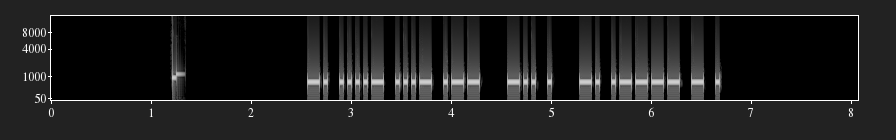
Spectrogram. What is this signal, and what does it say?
Morse code, heard as a keyed tone, about 30 wpm, 700 Hz. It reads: N4VW DE N1TE
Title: USA Callsign DE Callsign - 4 Characters - 30wpm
